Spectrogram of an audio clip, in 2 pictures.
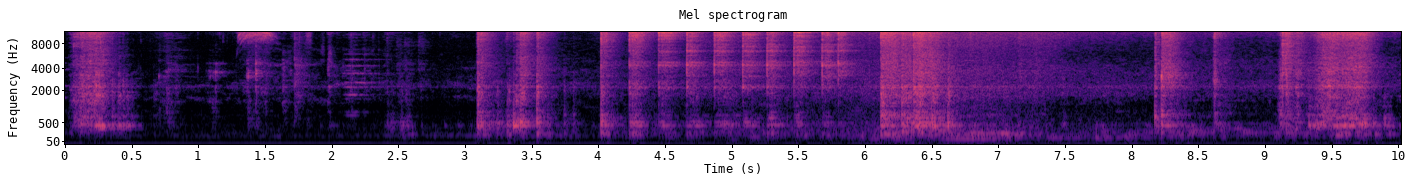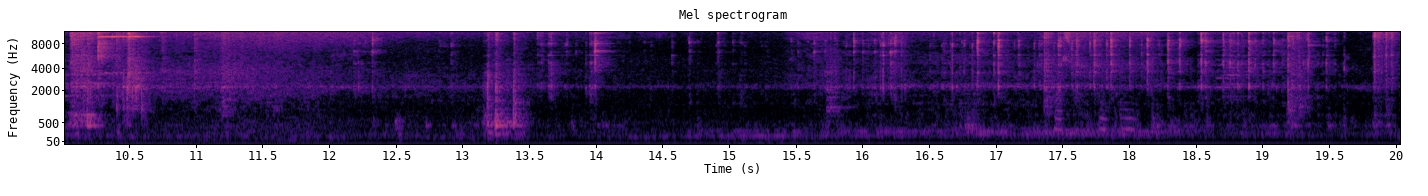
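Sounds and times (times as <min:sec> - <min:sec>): metal parts clinking: 0:13.2 - 0:20.0.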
